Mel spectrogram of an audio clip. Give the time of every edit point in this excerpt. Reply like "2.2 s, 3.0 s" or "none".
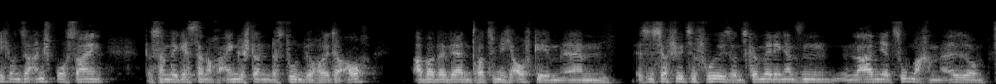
none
